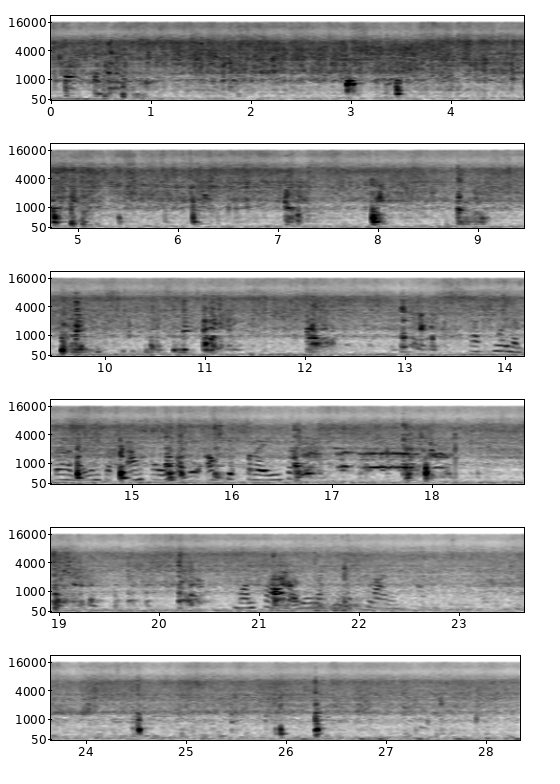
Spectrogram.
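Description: Chopped raw chicken sizzling in a hot steel wok, stirred with a metal ladle that scrapes and knocks against the pan again and again. The sizzle is loud at first and eases a little as the frying goes on.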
